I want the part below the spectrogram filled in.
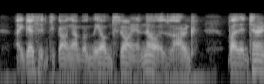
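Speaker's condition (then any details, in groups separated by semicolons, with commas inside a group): Cerebral palsy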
